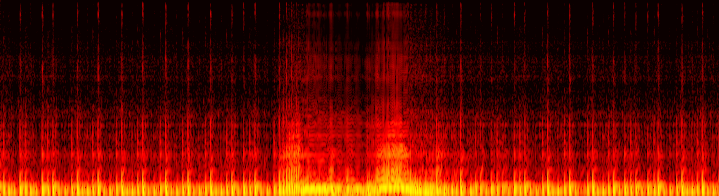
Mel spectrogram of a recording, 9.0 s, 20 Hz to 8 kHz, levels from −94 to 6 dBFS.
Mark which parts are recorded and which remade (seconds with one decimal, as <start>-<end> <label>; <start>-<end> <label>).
0.0-3.8 recorded; 3.8-5.1 remade; 5.1-9.0 recorded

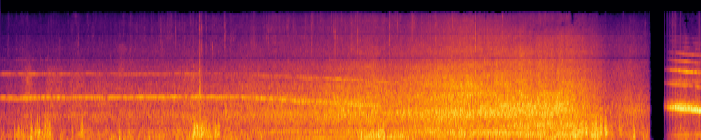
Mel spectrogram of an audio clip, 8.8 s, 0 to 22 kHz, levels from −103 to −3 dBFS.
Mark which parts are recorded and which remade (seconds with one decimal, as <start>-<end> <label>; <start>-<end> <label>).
0.0-2.1 recorded; 2.1-3.3 remade; 3.3-4.6 recorded; 4.6-5.2 remade; 5.2-7.5 recorded; 7.5-8.1 remade; 8.1-8.8 recorded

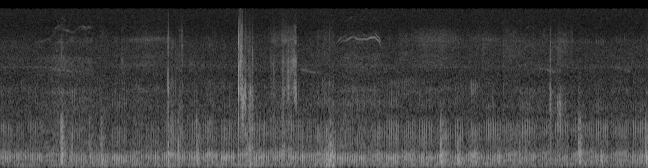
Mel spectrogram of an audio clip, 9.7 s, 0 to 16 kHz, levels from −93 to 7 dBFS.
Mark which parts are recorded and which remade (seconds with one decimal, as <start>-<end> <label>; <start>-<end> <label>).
0.0-0.7 recorded; 0.7-5.6 remade; 5.6-7.3 recorded; 7.3-7.8 remade; 7.8-8.7 recorded; 8.7-9.7 remade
